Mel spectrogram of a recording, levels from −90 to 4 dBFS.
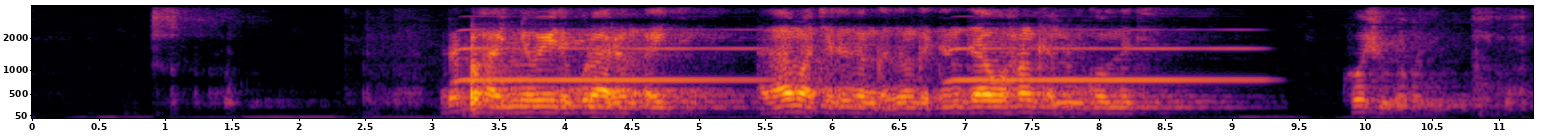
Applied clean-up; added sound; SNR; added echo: none; Wind instrument, woodwind instrument; 8 dB; reverberation time 1.5 s.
